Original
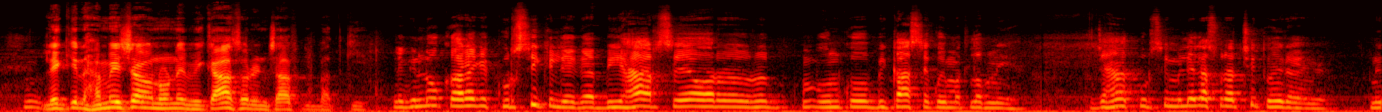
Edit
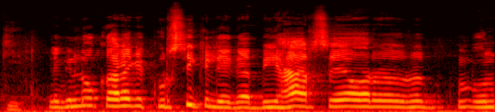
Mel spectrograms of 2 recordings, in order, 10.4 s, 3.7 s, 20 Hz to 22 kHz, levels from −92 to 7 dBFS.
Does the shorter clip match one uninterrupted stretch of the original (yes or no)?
yes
